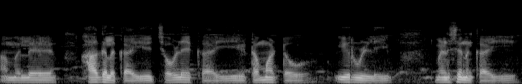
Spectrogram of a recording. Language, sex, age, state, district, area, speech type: Kannada, male, 30-45, Karnataka, Bellary, rural, spontaneous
